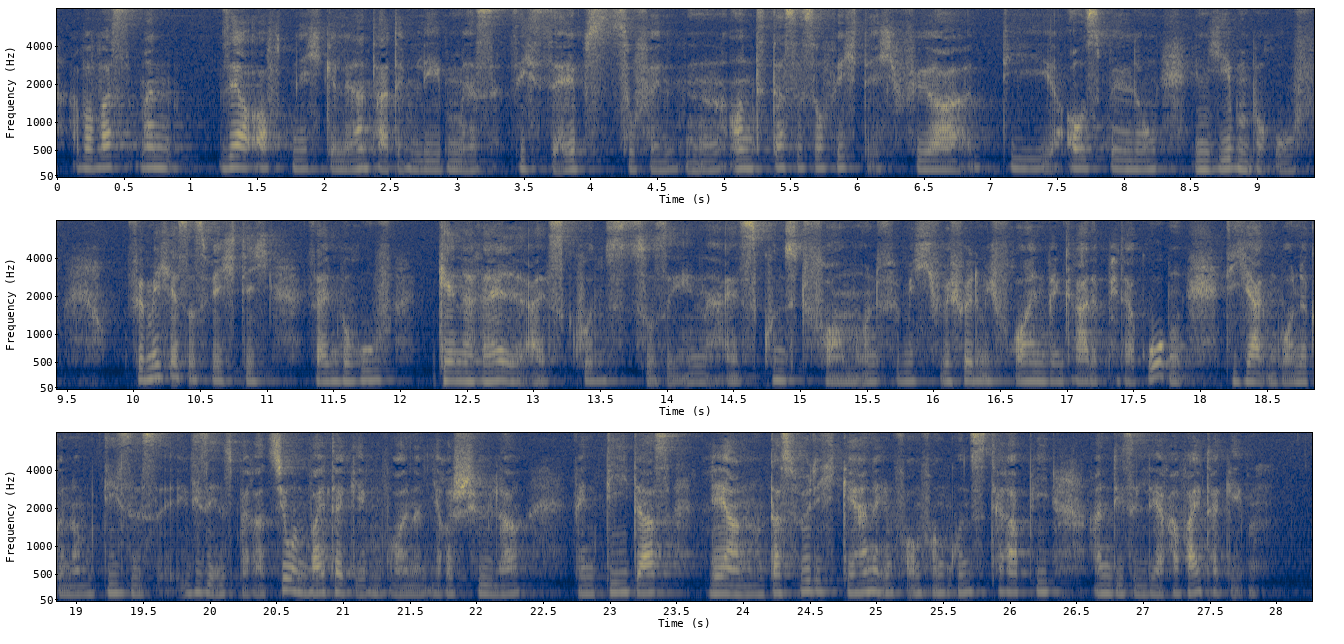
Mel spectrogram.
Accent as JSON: {"language": "German", "region": "North Rhine-Westphalia", "country": "Germany", "tie": "born there", "lives_now": "Dömitz, Germany", "said": "Ich komme aus Dömitz, aber gebürtig komme ich aus Nordrhein-Westfalen."}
